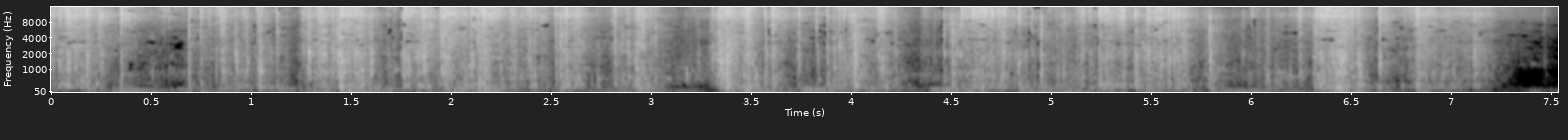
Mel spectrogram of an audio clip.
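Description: Plastic packaging crinkling and rustling in the hands as an action-camera box is opened and its plastic-bagged contents handled, in a dense irregular crackle that stops abruptly just before the end.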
